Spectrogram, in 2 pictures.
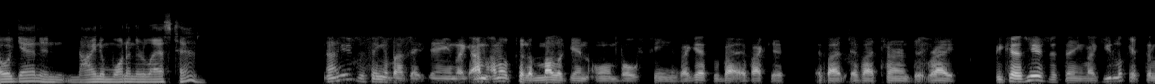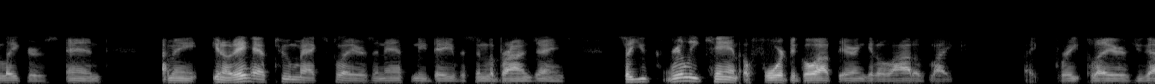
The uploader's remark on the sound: called in from LA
